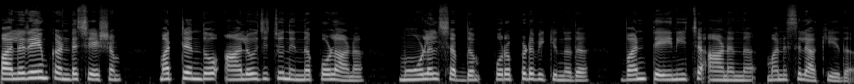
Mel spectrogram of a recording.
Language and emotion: Malayalam, neutral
